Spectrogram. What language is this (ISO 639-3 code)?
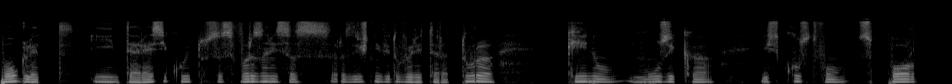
bul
